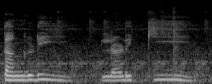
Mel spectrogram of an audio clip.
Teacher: ड़ के उच्चारण के समय जीवा मूर्धा को छूकर झटके से बाहर की ओर निकलती है, जैसे टंगड़ी, लड़की आदि। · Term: उच्छिप्त व्यंजन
